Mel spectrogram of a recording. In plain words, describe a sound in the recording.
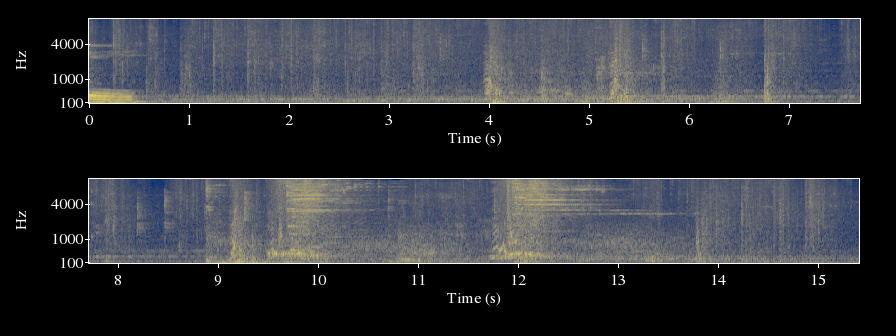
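Footsteps scrape and thud on rock.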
